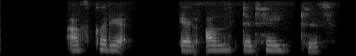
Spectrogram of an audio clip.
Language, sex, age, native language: Icelandic, female, 8, Icelandic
